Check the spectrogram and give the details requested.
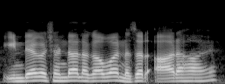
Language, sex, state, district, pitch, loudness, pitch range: Hindi, male, Uttar Pradesh, Lucknow, 160 Hz, -13 LUFS, 155-175 Hz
